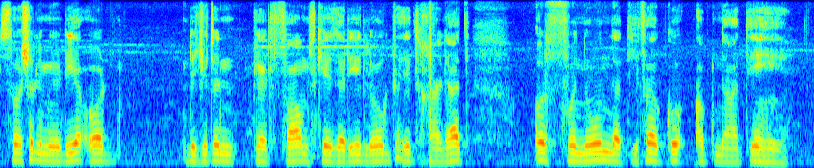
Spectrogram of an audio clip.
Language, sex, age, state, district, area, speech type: Urdu, male, 30-45, Delhi, North East Delhi, urban, spontaneous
